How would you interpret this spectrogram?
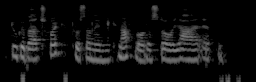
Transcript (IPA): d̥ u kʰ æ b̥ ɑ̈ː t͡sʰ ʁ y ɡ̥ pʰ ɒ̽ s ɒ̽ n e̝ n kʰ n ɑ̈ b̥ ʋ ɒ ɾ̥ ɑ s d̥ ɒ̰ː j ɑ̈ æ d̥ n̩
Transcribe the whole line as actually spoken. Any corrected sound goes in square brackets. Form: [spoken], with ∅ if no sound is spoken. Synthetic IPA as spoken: d̥ u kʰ æ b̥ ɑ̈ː t͡sʰ ʁ [œ] ɡ̥ pʰ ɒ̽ s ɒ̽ n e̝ n kʰ n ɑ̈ b̥ ʋ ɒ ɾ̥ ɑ s d̥ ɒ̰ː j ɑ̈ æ d̥ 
